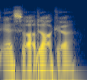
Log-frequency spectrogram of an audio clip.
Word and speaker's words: sadaqah: Those and all other voluntary charitable donations are called sadaqah. Pronounced sadaqah, righteousness, uprightness.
